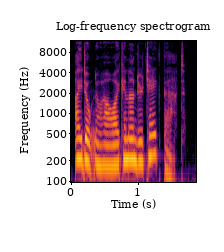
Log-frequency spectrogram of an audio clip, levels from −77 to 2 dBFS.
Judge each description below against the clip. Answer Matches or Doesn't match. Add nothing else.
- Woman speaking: Matches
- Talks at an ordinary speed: Doesn't match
